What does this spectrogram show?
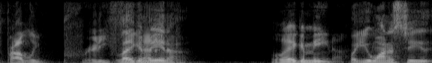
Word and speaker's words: Legumina: Because they're saying it's pronounced legumina, which sounds just like a Southern person trying to say a Latin word.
